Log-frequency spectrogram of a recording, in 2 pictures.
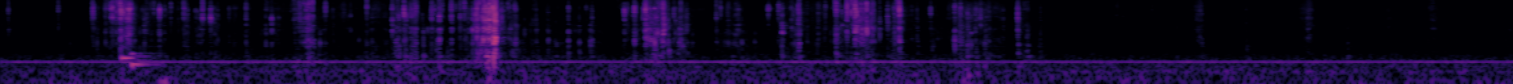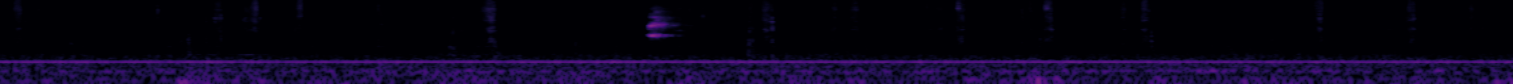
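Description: Foil Pokémon booster pack being torn open and crinkled in the hands, in loud crackling bursts for about the first ten seconds. After that, only faint soft clicks of trading cards being slid and flipped one by one.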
